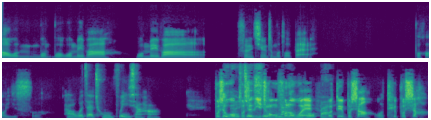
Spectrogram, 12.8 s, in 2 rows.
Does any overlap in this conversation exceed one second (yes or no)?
yes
